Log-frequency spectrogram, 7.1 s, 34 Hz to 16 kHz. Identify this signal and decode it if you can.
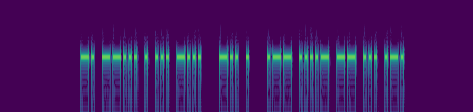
Morse code, heard as a keyed tone, about 32 wpm, 700 Hz. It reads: N7ESB DE W4MSR
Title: USA Callsign DE Callsign - 5 Characters - 30wpm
